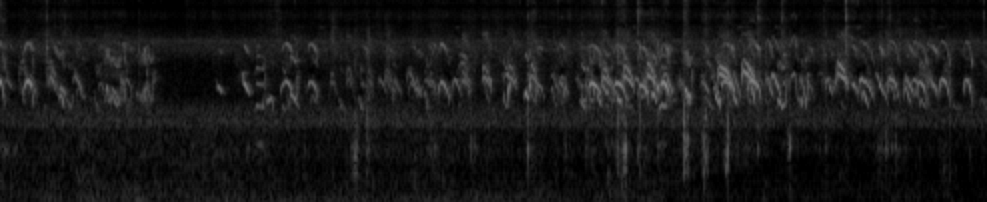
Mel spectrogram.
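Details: Several three-week-old baby chickens roaming their new playpen by day, chirping in dense high peeps about twice a second, rising to a busier, louder chorus halfway through.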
